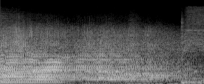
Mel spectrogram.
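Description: Closing of a rock theme tune: a rising engine-like sound effect at the start, then a held chord that fades away.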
